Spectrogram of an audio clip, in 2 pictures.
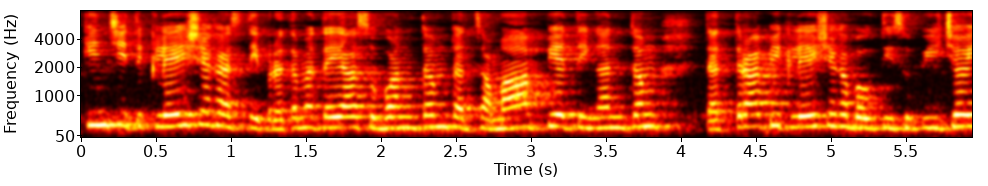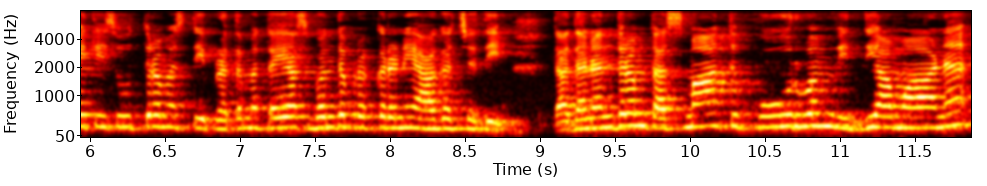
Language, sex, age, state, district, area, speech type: Sanskrit, female, 45-60, Tamil Nadu, Coimbatore, urban, spontaneous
